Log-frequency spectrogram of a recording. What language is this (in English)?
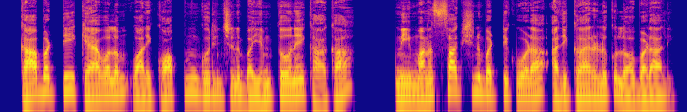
Telugu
